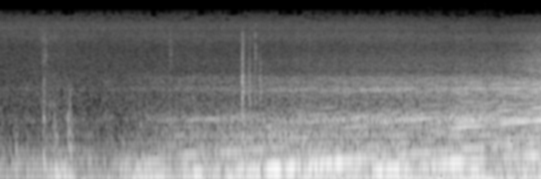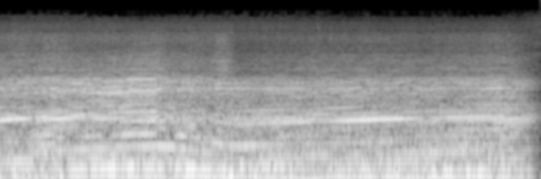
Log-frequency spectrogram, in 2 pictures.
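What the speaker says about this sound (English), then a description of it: "show you that clip of me going as fast as I can in first gear" A tuned Toyota Tacoma pickup's engine roars hard and climbs in pitch, accelerating in first gear past the redline, a loud continuous rumble that rises steadily before cutting off abruptly.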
